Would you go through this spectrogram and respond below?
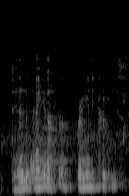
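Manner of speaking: secretive, very hushed whispered aside. A player in character speaks aside to a fellow party member, whispering. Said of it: "Just whispering to one of my".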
